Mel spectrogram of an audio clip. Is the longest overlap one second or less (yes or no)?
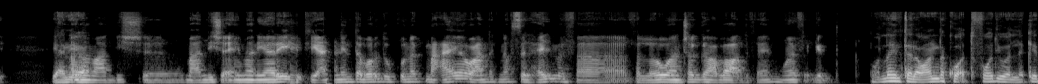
yes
